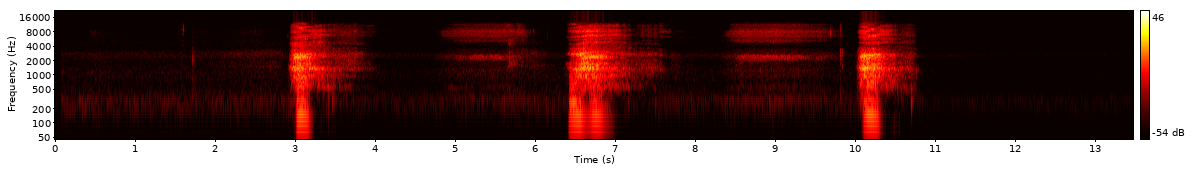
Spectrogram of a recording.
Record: {
  "exhalation_length": "13.5 s",
  "exhalation_amplitude": 30840,
  "exhalation_signal_mean_std_ratio": 0.26,
  "survey_phase": "beta (2021-08-13 to 2022-03-07)",
  "age": "45-64",
  "gender": "Male",
  "wearing_mask": "No",
  "symptom_runny_or_blocked_nose": true,
  "symptom_headache": true,
  "symptom_onset": "6 days",
  "smoker_status": "Ex-smoker",
  "respiratory_condition_asthma": false,
  "respiratory_condition_other": false,
  "recruitment_source": "REACT",
  "submission_delay": "6 days",
  "covid_test_result": "Negative",
  "covid_test_method": "RT-qPCR",
  "influenza_a_test_result": "Negative",
  "influenza_b_test_result": "Negative"
}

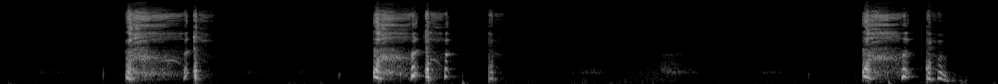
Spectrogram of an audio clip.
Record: {
  "three_cough_length": "10.0 s",
  "three_cough_amplitude": 13601,
  "three_cough_signal_mean_std_ratio": 0.33,
  "survey_phase": "beta (2021-08-13 to 2022-03-07)",
  "age": "18-44",
  "gender": "Female",
  "wearing_mask": "No",
  "symptom_cough_any": true,
  "symptom_new_continuous_cough": true,
  "symptom_runny_or_blocked_nose": true,
  "symptom_shortness_of_breath": true,
  "symptom_sore_throat": true,
  "symptom_abdominal_pain": true,
  "symptom_fatigue": true,
  "symptom_headache": true,
  "smoker_status": "Never smoked",
  "respiratory_condition_asthma": false,
  "respiratory_condition_other": false,
  "recruitment_source": "Test and Trace",
  "submission_delay": "2 days",
  "covid_test_result": "Positive",
  "covid_test_method": "RT-qPCR",
  "covid_ct_value": 26.6,
  "covid_ct_gene": "ORF1ab gene",
  "covid_ct_mean": 27.4,
  "covid_viral_load": "1000 copies/ml",
  "covid_viral_load_category": "Minimal viral load (< 10K copies/ml)"
}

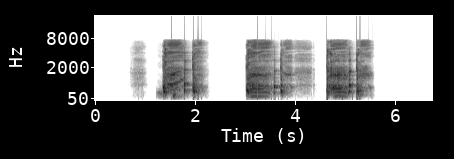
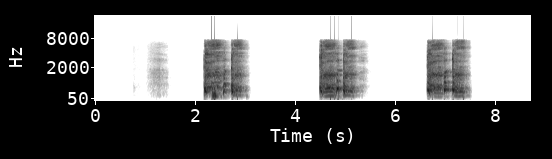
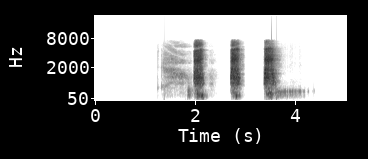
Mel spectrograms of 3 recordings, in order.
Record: {
  "cough_length": "6.7 s",
  "cough_amplitude": 28483,
  "cough_signal_mean_std_ratio": 0.45,
  "three_cough_length": "8.7 s",
  "three_cough_amplitude": 28813,
  "three_cough_signal_mean_std_ratio": 0.38,
  "exhalation_length": "5.0 s",
  "exhalation_amplitude": 31674,
  "exhalation_signal_mean_std_ratio": 0.28,
  "survey_phase": "beta (2021-08-13 to 2022-03-07)",
  "age": "45-64",
  "gender": "Male",
  "wearing_mask": "No",
  "symptom_runny_or_blocked_nose": true,
  "symptom_headache": true,
  "symptom_change_to_sense_of_smell_or_taste": true,
  "symptom_other": true,
  "symptom_onset": "8 days",
  "smoker_status": "Never smoked",
  "respiratory_condition_asthma": false,
  "respiratory_condition_other": false,
  "recruitment_source": "Test and Trace",
  "submission_delay": "6 days",
  "covid_test_result": "Positive",
  "covid_test_method": "RT-qPCR"
}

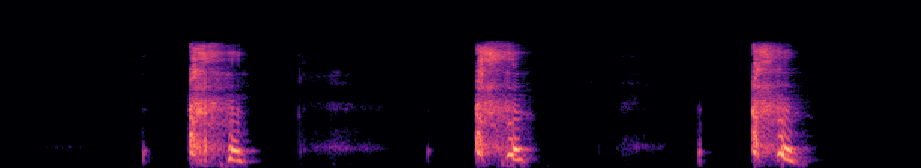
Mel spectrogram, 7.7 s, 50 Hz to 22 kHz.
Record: {
  "three_cough_length": "7.7 s",
  "three_cough_amplitude": 29411,
  "three_cough_signal_mean_std_ratio": 0.29,
  "survey_phase": "beta (2021-08-13 to 2022-03-07)",
  "age": "18-44",
  "gender": "Female",
  "wearing_mask": "No",
  "symptom_cough_any": true,
  "symptom_runny_or_blocked_nose": true,
  "symptom_headache": true,
  "symptom_onset": "3 days",
  "smoker_status": "Never smoked",
  "respiratory_condition_asthma": false,
  "respiratory_condition_other": false,
  "recruitment_source": "Test and Trace",
  "submission_delay": "2 days",
  "covid_test_result": "Positive",
  "covid_test_method": "RT-qPCR",
  "covid_ct_value": 15.9,
  "covid_ct_gene": "ORF1ab gene",
  "covid_ct_mean": 16.3,
  "covid_viral_load": "4400000 copies/ml",
  "covid_viral_load_category": "High viral load (>1M copies/ml)"
}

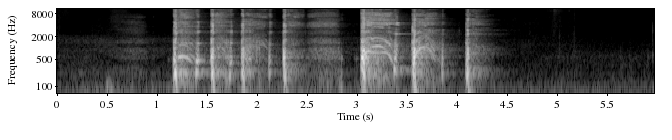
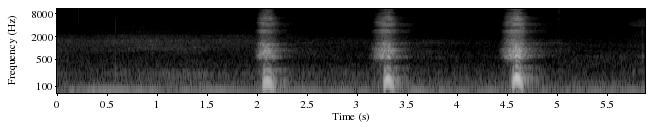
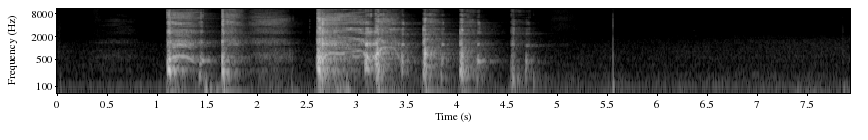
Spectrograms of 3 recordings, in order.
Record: {
  "cough_length": "6.0 s",
  "cough_amplitude": 32768,
  "cough_signal_mean_std_ratio": 0.27,
  "exhalation_length": "5.9 s",
  "exhalation_amplitude": 4842,
  "exhalation_signal_mean_std_ratio": 0.39,
  "three_cough_length": "7.9 s",
  "three_cough_amplitude": 16595,
  "three_cough_signal_mean_std_ratio": 0.3,
  "survey_phase": "beta (2021-08-13 to 2022-03-07)",
  "age": "45-64",
  "gender": "Male",
  "wearing_mask": "No",
  "symptom_cough_any": true,
  "symptom_runny_or_blocked_nose": true,
  "symptom_shortness_of_breath": true,
  "symptom_sore_throat": true,
  "symptom_fatigue": true,
  "symptom_headache": true,
  "smoker_status": "Never smoked",
  "respiratory_condition_asthma": false,
  "respiratory_condition_other": false,
  "recruitment_source": "Test and Trace",
  "submission_delay": "-1 day",
  "covid_test_result": "Negative",
  "covid_test_method": "LFT"
}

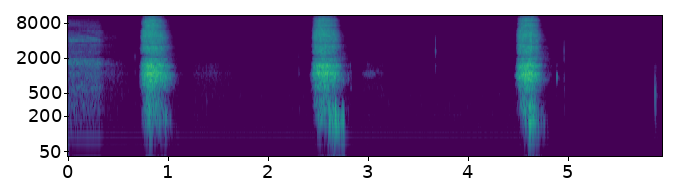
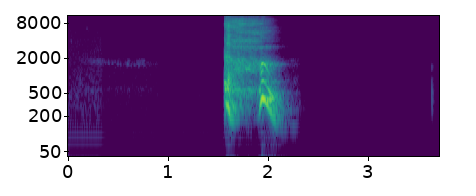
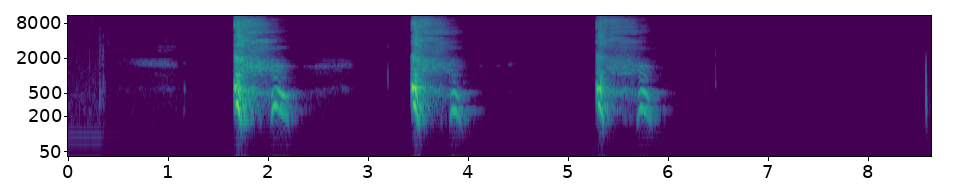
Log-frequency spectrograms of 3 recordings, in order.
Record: {
  "exhalation_length": "5.9 s",
  "exhalation_amplitude": 13247,
  "exhalation_signal_mean_std_ratio": 0.29,
  "cough_length": "3.7 s",
  "cough_amplitude": 24560,
  "cough_signal_mean_std_ratio": 0.26,
  "three_cough_length": "8.6 s",
  "three_cough_amplitude": 21555,
  "three_cough_signal_mean_std_ratio": 0.24,
  "survey_phase": "beta (2021-08-13 to 2022-03-07)",
  "age": "45-64",
  "gender": "Female",
  "wearing_mask": "No",
  "symptom_cough_any": true,
  "symptom_runny_or_blocked_nose": true,
  "symptom_shortness_of_breath": true,
  "symptom_abdominal_pain": true,
  "symptom_fatigue": true,
  "symptom_headache": true,
  "symptom_change_to_sense_of_smell_or_taste": true,
  "symptom_loss_of_taste": true,
  "symptom_onset": "5 days",
  "smoker_status": "Never smoked",
  "respiratory_condition_asthma": false,
  "respiratory_condition_other": false,
  "recruitment_source": "Test and Trace",
  "submission_delay": "2 days",
  "covid_test_result": "Positive",
  "covid_test_method": "LAMP"
}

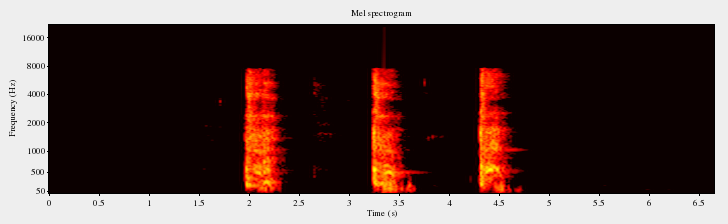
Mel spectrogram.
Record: {
  "three_cough_length": "6.7 s",
  "three_cough_amplitude": 23301,
  "three_cough_signal_mean_std_ratio": 0.26,
  "survey_phase": "beta (2021-08-13 to 2022-03-07)",
  "age": "45-64",
  "gender": "Male",
  "wearing_mask": "No",
  "symptom_fatigue": true,
  "symptom_onset": "12 days",
  "smoker_status": "Never smoked",
  "respiratory_condition_asthma": false,
  "respiratory_condition_other": false,
  "recruitment_source": "REACT",
  "submission_delay": "2 days",
  "covid_test_result": "Positive",
  "covid_test_method": "RT-qPCR",
  "covid_ct_value": 32.0,
  "covid_ct_gene": "N gene",
  "influenza_a_test_result": "Negative",
  "influenza_b_test_result": "Negative"
}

